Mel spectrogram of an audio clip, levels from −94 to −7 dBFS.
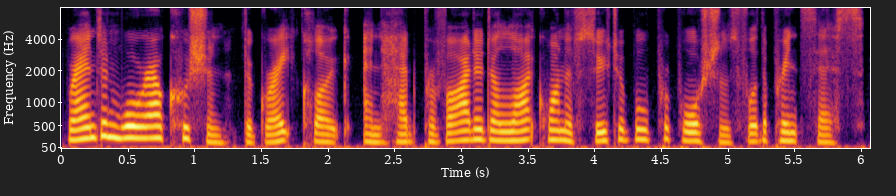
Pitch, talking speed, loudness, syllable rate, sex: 190 Hz, 190 wpm, -18 LUFS, 5.0 syllables/s, female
